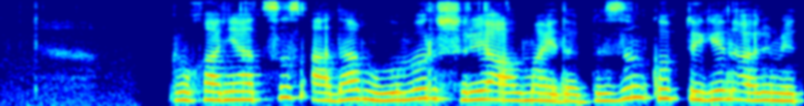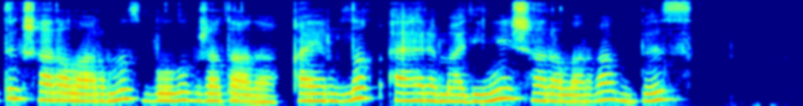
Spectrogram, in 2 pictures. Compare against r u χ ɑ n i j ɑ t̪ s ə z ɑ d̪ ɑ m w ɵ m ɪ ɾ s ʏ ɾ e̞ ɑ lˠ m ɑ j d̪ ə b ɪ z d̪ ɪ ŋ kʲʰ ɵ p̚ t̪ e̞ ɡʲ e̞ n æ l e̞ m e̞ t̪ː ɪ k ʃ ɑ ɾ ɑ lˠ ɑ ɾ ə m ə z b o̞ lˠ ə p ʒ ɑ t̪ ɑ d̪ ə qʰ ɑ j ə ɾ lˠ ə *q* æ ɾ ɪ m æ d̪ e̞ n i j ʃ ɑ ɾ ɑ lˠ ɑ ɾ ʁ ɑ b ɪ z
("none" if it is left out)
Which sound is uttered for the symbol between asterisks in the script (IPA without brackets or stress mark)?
q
